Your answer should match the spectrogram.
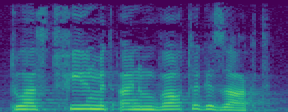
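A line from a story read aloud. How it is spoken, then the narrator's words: Calling out. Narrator (German): rief wieder einer von ihnen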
